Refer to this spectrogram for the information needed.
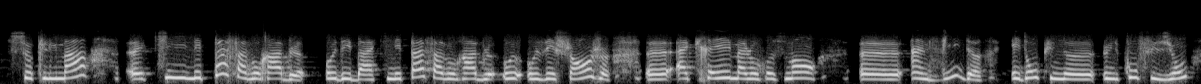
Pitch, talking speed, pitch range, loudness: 270 Hz, 135 wpm, 250-290 Hz, -14 LUFS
